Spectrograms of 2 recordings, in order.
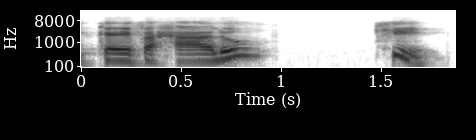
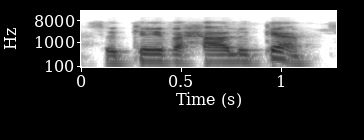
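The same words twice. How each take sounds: First: حالك said "haaluki", ending in a clear -ki; كيف حالك as "kayfa haaluki"; feminine form. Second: حالك said "haaluka", ending in a clear -ka; كيف حالك as "kayfa haaluka"; masculine form. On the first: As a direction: end حالك on "ki" for a woman. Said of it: "and you're speaking to a female". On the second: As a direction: end حالك on an open "ka" for a man. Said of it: "and you're speaking to a male". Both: Shown as a demonstration.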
